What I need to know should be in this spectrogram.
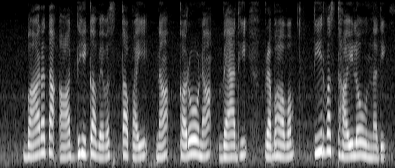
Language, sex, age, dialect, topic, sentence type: Telugu, male, 31-35, Central/Coastal, banking, statement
